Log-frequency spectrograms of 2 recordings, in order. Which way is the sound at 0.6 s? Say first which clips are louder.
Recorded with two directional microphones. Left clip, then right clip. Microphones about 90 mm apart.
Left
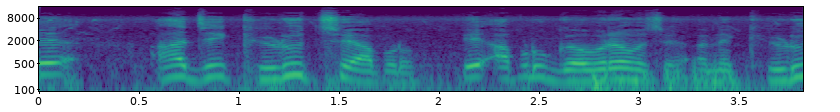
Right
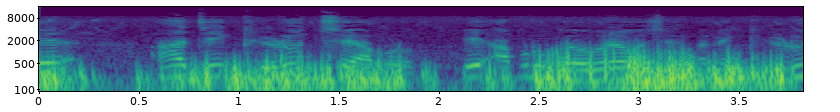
Right 6 dB; 25° left (ahead or behind).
